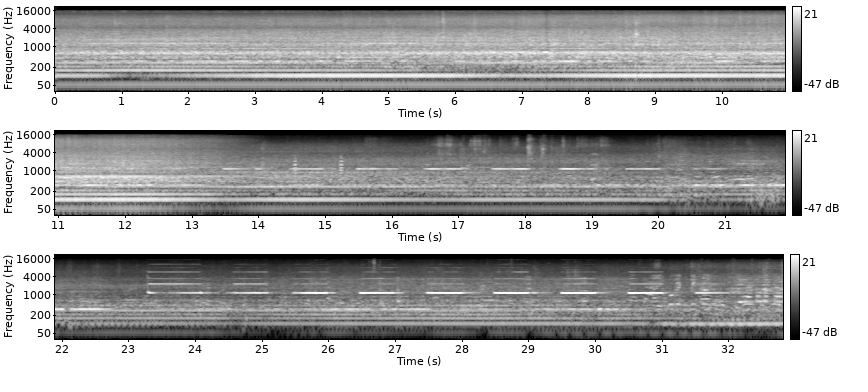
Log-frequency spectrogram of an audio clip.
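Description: Engine of a small ride-on tandem road roller running steadily, dropping in level about halfway through. In the second half its reversing alarm beeps about once a second as it backs up.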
